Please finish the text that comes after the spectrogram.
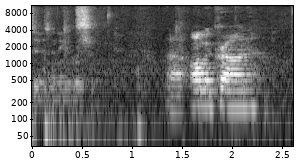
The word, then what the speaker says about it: omicron: Omicron, ah, Oh, as in not. Sounds almost exactly like alpha, ah, ah. Slight differences. Ah. But, yeah. Pronounce them the same way, it'll be fine. Not O.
